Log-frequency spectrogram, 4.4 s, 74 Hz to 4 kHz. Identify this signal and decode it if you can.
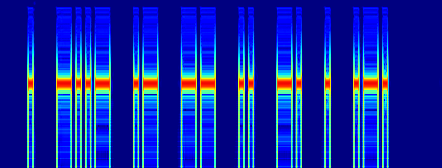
Morse code, heard as a keyed tone, about 25 wpm, spaced as for 20 wpm, 550 Hz. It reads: EXAMINER
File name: podcast / News headlines-1x-25x20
